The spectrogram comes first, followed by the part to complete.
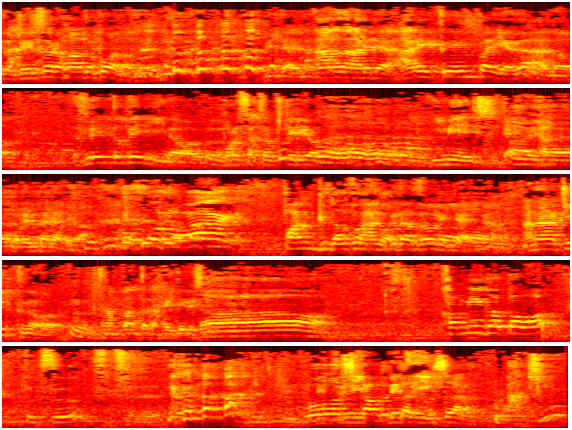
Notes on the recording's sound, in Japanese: ポッドキャスト1周年を記念して開催された公開録音第1部。おなじみのゲストがカラオケ大熱唱！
